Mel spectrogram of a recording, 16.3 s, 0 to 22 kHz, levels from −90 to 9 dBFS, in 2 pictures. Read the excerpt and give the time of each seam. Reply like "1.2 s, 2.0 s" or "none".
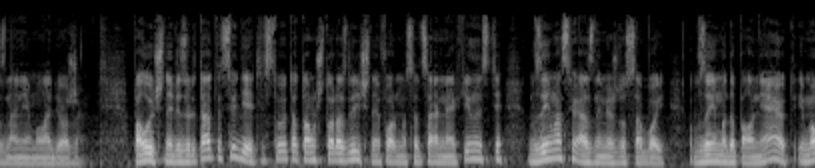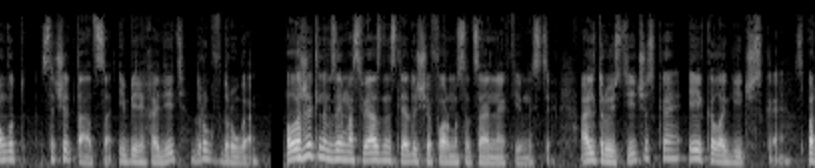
none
